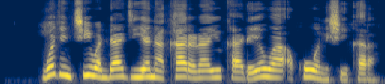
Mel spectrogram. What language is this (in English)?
Hausa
